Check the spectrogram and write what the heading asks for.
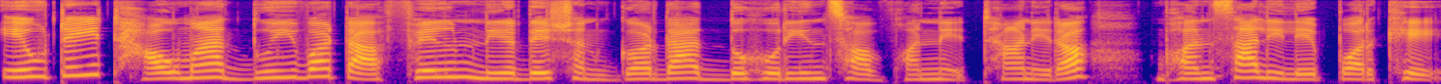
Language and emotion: Nepali, neutral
